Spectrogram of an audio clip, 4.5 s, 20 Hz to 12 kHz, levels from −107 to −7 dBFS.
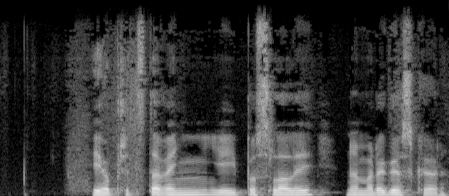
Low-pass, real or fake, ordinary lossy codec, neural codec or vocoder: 10.8 kHz; real; Opus, 64 kbps; none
